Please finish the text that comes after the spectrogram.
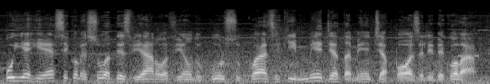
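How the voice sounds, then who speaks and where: In a studio voice-over set against a music bed, a man with a Brazilian accent delivers dramatic, scripted documentary narration. His pitch is medium and his pace a little fast.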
